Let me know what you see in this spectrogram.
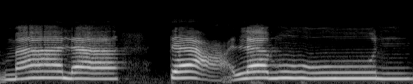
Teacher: ما 2 counts long، لا 2 counts long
